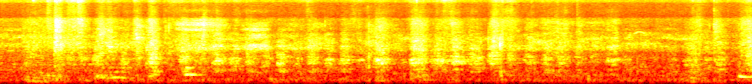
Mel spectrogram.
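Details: Labrador Retriever panting while playing, quick rough breathy huffs repeated nearly three times a second, uneven in rhythm, with faint voices in the room.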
